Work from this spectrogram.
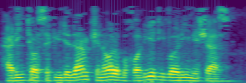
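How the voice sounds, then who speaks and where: Man, audiobook narration, low voice, husky, steady reading.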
